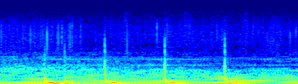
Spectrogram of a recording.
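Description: Experimental electronic (IDM) music: a deep sustained bass drone with kick drums that drop in pitch, about two a second, and light clicks above.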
